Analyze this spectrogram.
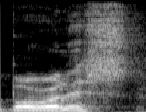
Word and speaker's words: Borealis: talking to Matt from Borealis is it borrow this is the name of the band borrow this is how you say it Borealis Borealis sorry okay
